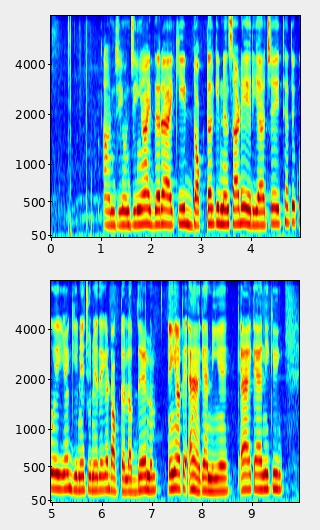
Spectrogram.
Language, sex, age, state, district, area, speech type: Dogri, female, 18-30, Jammu and Kashmir, Samba, rural, spontaneous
